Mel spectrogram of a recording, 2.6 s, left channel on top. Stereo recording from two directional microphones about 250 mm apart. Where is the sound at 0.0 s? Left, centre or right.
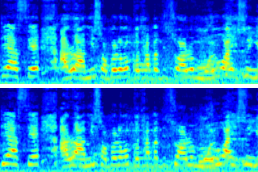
Centre.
